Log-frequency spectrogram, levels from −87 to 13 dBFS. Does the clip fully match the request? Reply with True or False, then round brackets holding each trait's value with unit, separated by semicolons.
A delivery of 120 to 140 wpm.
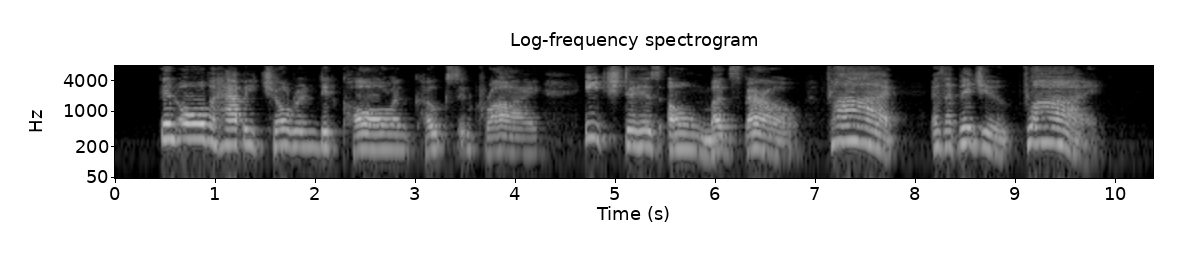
True (135 wpm)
